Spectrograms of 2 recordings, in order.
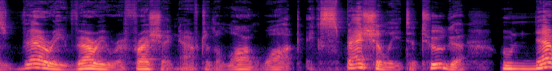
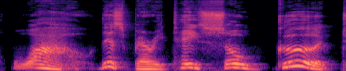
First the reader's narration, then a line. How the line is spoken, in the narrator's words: Tuga cried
